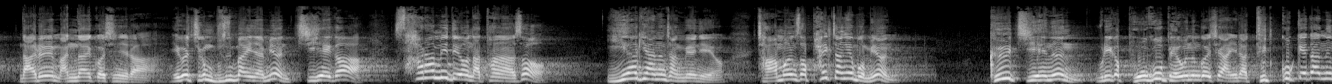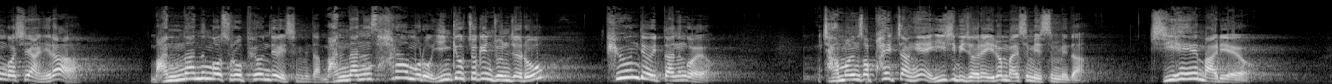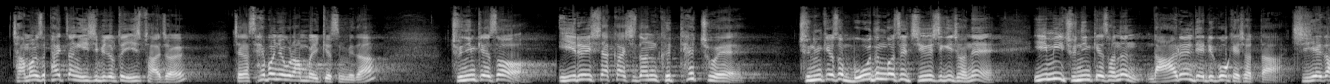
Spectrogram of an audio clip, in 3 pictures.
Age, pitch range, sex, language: 30-49, 185-235 Hz, male, Korean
